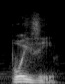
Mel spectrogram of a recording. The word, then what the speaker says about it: Boise: to a flight above Boise. Now, I guess the local people pronounce it Boise. Everybody's got to be different. But to the rest of us, it's Boise.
